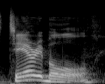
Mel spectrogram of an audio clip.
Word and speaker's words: terrible: Terrible. Terrible, right? Sempre o som de OL. Right. Se você não souber fazer o L do inglês, é uma coisa tem que treinar um pouquinho o L no final, mas basicamente é o W.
